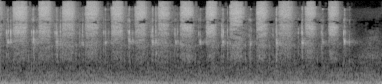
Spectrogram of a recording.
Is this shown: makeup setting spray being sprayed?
yes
